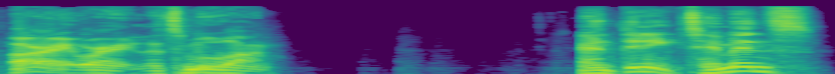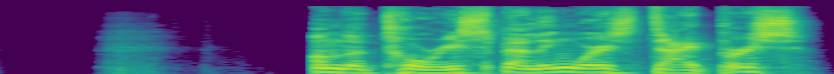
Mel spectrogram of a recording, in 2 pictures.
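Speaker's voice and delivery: normal talking voice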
